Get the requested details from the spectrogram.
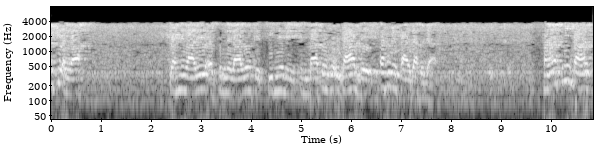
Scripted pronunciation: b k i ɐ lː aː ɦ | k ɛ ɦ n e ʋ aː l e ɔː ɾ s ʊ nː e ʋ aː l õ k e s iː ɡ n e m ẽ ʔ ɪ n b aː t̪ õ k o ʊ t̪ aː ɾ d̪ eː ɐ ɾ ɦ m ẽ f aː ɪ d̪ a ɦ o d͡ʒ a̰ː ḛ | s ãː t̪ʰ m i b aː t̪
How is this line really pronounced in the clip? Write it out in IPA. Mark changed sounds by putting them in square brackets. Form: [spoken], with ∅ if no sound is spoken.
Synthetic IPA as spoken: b k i ɐ lː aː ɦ | k ɛ ɦ n e ʋ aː l e ɔː ɾ s ʊ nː e ʋ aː l õ k e s iː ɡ n e m ẽ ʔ ɪ n b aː t̪ õ k o ʊ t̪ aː ɾ d̪ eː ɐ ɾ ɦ m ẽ f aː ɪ d̪ a ɦ o d͡ʒ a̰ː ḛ | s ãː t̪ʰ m i b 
